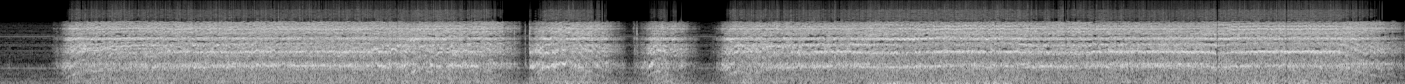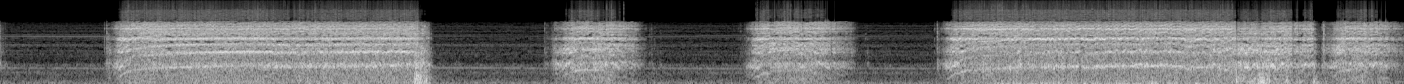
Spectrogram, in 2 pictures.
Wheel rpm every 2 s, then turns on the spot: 100, 210, 150, 70, 210, 220, 200, 50, 220, 90, 40, 40, 190, 150.
none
